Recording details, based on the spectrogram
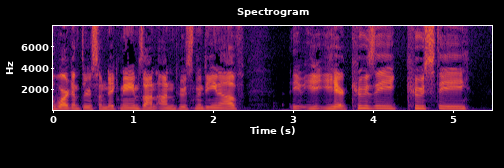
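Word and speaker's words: Khusnutdinov: I think we're still working through some nicknames on Husnudinov. You hear Kuzi, Kusti. Like, Pasta called him Kuzi. I thought he threw the T Which, in there. ironically, you don't pronounce the K in his name, so, either way, it's not the best, but...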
